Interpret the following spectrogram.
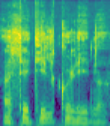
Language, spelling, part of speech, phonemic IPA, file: French, acétylcholine, noun, /a.se.til.kɔ.lin/, Fr-acétylcholine.ogg
- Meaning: acetylcholine (a neurotransmitter in humans and other animals)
